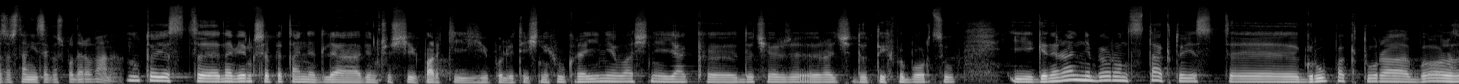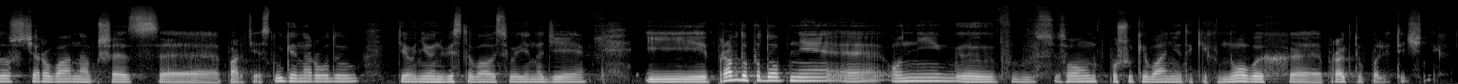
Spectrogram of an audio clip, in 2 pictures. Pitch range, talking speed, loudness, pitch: 115-140 Hz, 95 wpm, -23 LUFS, 125 Hz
